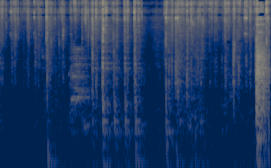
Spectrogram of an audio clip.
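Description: A table knife cutting soft eggs on toast and spreading the runny yolk: faint, scattered clicks and short scrapes as the blade meets the toast and the ceramic plate.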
